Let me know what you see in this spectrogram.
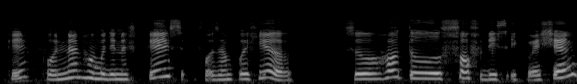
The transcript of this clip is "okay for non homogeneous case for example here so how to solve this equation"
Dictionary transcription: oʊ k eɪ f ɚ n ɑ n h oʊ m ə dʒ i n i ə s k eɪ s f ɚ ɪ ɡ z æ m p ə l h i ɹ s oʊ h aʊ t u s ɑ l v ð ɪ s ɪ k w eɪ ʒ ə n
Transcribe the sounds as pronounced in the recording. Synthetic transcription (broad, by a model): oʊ k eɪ f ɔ n ɑ n h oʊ m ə dʒ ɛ n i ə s k eɪ s f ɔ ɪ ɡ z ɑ m p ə l h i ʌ s oʊ h aʊ t u s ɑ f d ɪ s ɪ k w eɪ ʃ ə n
